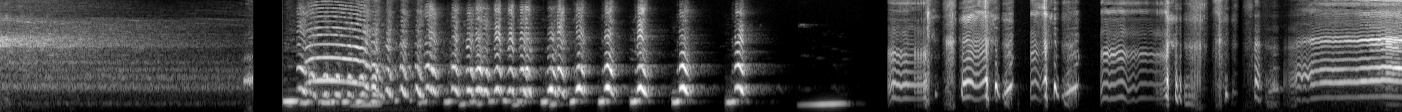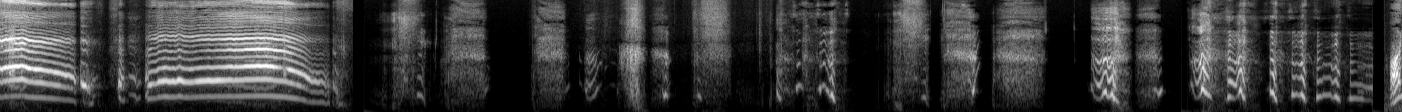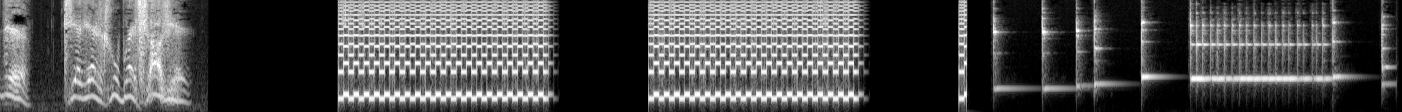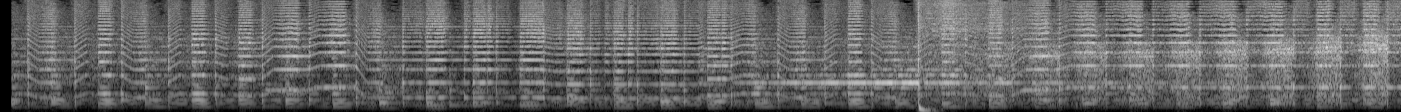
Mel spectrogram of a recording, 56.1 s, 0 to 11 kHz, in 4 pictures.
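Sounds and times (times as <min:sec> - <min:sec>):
baby crying: 0:02.9 - 0:04.2, 0:08.9 - 0:17.5
baby whimpers and breaths: 0:08.9 - 0:16.1, 0:19.7 - 0:22.2
old telephone bell ringing: 0:31.4 - 0:33.6, 0:34.6 - 0:36.7.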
